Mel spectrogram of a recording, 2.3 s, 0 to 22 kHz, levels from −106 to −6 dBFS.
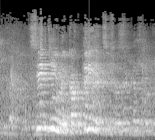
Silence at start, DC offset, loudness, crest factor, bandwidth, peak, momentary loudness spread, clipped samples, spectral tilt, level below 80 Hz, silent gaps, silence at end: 0 s; under 0.1%; -12 LUFS; 14 dB; 16 kHz; 0 dBFS; 14 LU; under 0.1%; -3 dB/octave; -52 dBFS; none; 0 s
